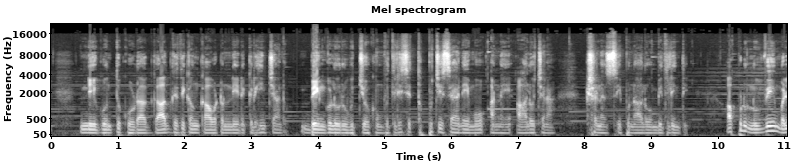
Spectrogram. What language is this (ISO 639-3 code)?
tel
